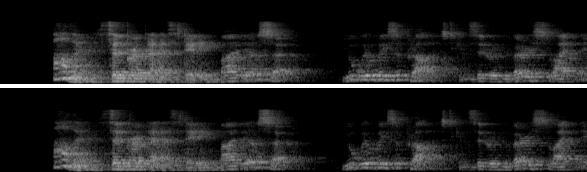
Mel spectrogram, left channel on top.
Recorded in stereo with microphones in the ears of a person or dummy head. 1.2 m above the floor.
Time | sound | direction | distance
0.5 | a woman speaking | 70° left (ahead or behind) | 1.3 m
2.2 | a man speaking | 30° right (ahead or behind) | 0.6 m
